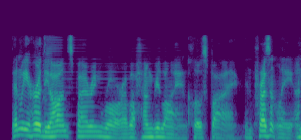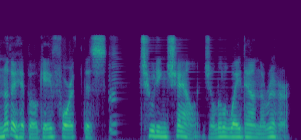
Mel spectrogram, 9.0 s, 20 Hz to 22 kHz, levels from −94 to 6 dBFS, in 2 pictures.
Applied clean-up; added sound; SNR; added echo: neural mask model DeepFilterNet 3.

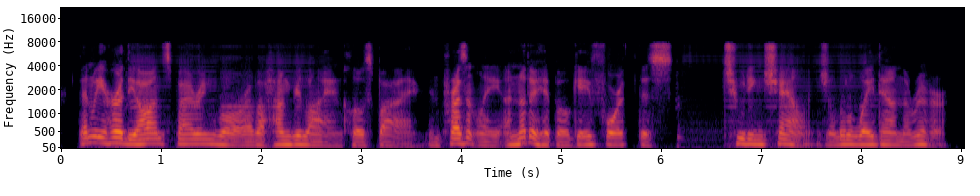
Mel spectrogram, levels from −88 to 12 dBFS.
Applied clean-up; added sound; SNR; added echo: neural separator model SepFormer DNS4.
